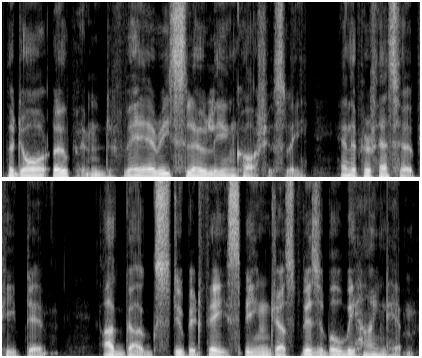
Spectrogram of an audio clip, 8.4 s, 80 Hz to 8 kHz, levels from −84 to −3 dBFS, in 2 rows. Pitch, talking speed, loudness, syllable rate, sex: 85 Hz, 145 wpm, -17 LUFS, 4.6 syllables/s, male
